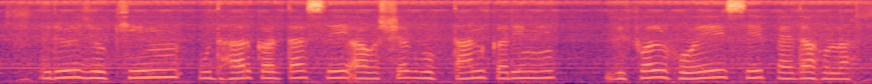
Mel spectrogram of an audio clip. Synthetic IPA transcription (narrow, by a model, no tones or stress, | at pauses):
ɾɪɭd͡ʒoːkʰimʊd̪ʱaːɾkəɾt̪aseaːʋəʃjəkbʱʊɡt̪aːnkəɾemẽ | ʋɪpʰəlɦoːesepɛːd̪aɦoːlaː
